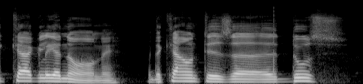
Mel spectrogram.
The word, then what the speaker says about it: Caglianone: How are you skipping that third syllable that's clearly in there? Folks, I took Italian, okay? When I went to university, I took Italian for 2 semesters. And I can tell you right now, if I'm phonetically reading the name, it's a Caglianone. That's how you would say it. So if I got it wrong, scusi. But I say Caglianone.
